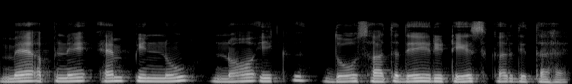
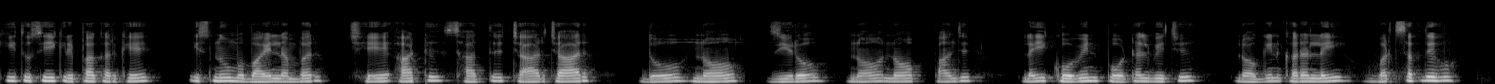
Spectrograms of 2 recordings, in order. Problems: constant background noise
